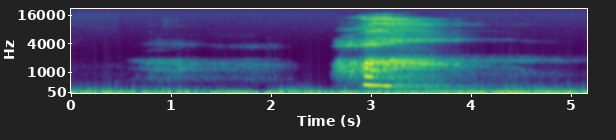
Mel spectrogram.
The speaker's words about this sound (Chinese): 打哈欠代表困倦了，而睡觉是十分舒服的事情，所以当少爷听到我的哈欠声会变得怎么样呢？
